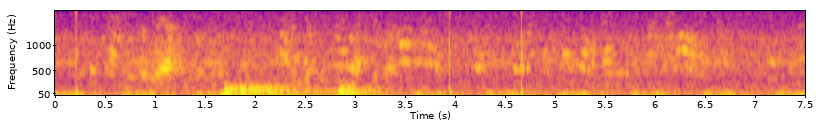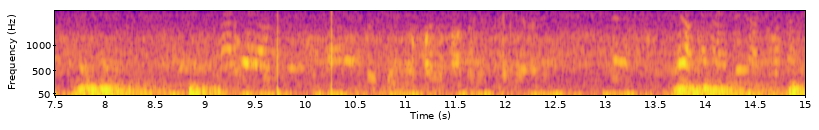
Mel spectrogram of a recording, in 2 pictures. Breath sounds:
Inhalation: 1.59-2.69 s, 7.68-8.80 s, 13.65-14.82 s
Exhalation: 2.75-3.46 s, 8.84-9.31 s, 14.86-15.00 s
Crackles: 1.59-2.69 s, 2.75-3.46 s, 7.68-8.80 s, 8.84-9.31 s, 13.65-14.82 s, 14.86-15.00 s

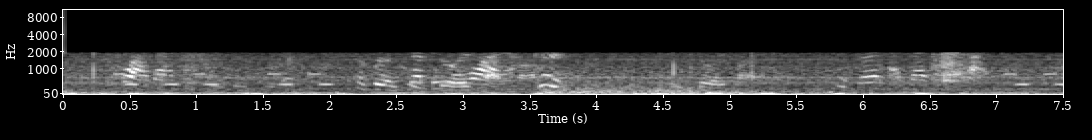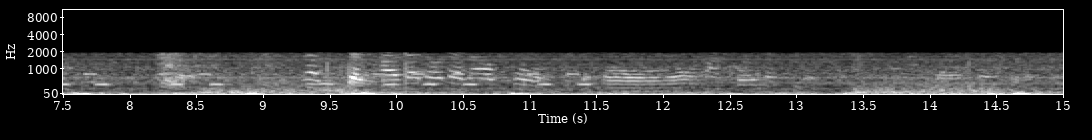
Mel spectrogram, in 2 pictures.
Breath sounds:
Inhalation: 3.54-5.13 s, 8.32-9.90 s

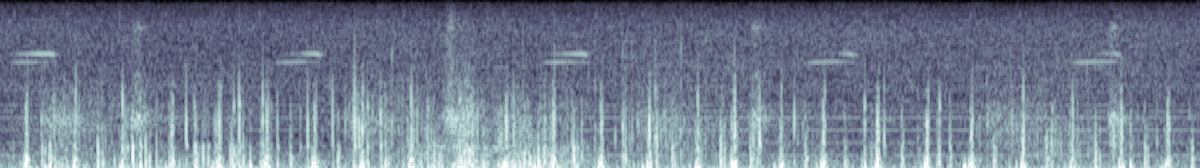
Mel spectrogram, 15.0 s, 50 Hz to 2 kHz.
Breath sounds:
Inhalation: 0.21-1.45 s, 4.37-5.51 s, 7.76-9.22 s, 12.20-13.86 s
Exhalation: 1.45-2.07 s, 5.51-6.23 s, 9.24-9.85 s, 13.86-14.51 s

